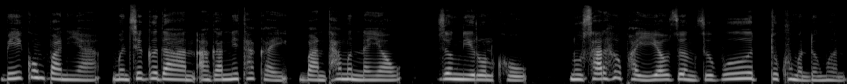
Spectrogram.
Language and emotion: Bodo, sad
